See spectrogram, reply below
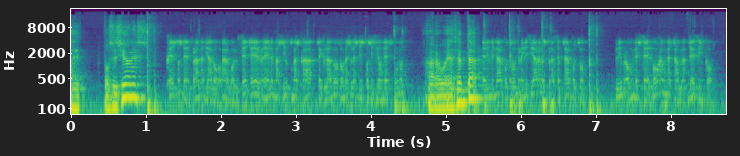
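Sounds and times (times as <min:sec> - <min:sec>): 
speech: 0:00.5 - 0:08.7
computer keyboard key presses: 0:01.0 - 0:01.8, 0:03.9 - 0:04.6, 0:05.4 - 0:07.2.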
